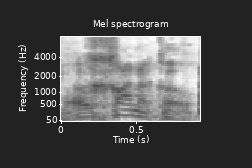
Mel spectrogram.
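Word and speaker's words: Conaco: Is it Conoco or Conoco? – I like to give it a Hebrew pronunciation. Conoco. – What actually is it? – It's Conoco.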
